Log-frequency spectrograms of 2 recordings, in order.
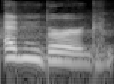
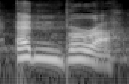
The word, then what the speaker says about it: Edinburgh: Not Edinburgg, by the way, which Scottish people will correct you if you say it incorrectly. Edinburgh. There's a another, you know, con like there's another syllable there that is hard to see.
